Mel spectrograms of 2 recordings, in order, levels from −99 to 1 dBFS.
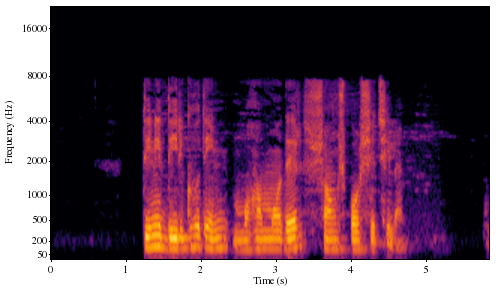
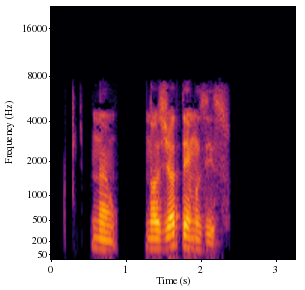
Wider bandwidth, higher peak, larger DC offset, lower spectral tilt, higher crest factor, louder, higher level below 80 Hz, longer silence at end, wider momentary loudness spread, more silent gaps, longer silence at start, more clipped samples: about the same, 8 kHz vs 7.6 kHz; about the same, -4 dBFS vs -2 dBFS; neither; first, -6 dB/octave vs -4 dB/octave; about the same, 18 dB vs 20 dB; about the same, -21 LUFS vs -19 LUFS; about the same, -64 dBFS vs -62 dBFS; first, 1.15 s vs 0.9 s; second, 11 LU vs 19 LU; second, none vs 0.90-1.25 s; first, 1.25 s vs 0.55 s; neither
